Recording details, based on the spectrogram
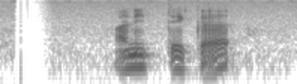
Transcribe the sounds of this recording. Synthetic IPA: ɐ̰nit̪ːekɐ̰

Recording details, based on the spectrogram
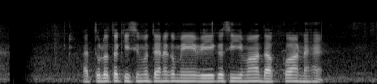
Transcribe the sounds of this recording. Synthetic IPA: æt̪ulət̪əkisimət̪ænəkəmeːʋeːɡəsiːmaːd̪akʋaːnɛɦɛ

